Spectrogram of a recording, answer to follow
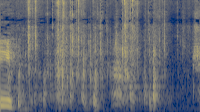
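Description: Foil trading-card booster packs rustling and tapping against a metal tin as a stack of them is lifted out: a run of quick, light clicks and crinkles.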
